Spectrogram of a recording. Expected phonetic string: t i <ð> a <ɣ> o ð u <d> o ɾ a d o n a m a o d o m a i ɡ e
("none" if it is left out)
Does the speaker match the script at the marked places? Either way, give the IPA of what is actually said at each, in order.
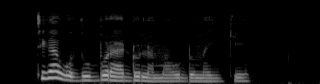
ɣ, ɣ, b

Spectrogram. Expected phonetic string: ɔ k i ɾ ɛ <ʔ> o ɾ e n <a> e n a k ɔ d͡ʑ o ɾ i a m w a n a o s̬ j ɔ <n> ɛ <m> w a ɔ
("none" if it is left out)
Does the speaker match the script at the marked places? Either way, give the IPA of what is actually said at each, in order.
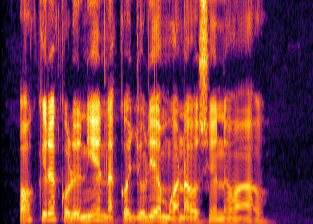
k, i, n, none

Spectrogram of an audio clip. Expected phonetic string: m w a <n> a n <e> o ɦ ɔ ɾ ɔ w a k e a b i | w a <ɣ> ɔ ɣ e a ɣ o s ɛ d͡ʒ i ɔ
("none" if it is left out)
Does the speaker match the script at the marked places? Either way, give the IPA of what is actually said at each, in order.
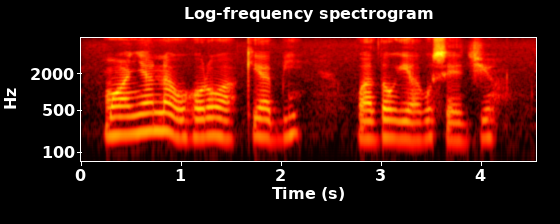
ɲ, a, ð

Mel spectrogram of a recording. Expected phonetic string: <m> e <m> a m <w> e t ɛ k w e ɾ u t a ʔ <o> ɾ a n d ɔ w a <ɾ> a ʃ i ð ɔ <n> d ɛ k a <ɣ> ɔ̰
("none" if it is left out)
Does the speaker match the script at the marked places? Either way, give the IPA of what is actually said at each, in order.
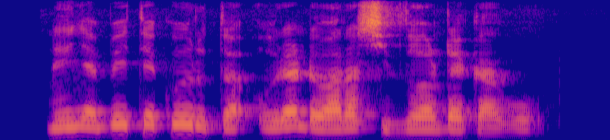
n, ɲ, b, o, ɾ, n, ɣ

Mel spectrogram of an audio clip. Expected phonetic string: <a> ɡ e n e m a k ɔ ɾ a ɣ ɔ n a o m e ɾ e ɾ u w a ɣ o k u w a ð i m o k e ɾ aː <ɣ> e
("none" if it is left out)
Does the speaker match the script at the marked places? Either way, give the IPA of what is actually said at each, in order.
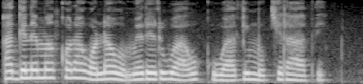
a, ð

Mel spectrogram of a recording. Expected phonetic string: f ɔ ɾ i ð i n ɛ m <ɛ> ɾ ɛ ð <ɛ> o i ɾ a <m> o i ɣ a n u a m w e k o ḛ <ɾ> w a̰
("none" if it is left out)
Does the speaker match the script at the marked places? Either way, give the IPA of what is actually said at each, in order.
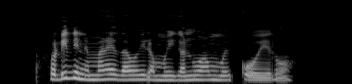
a, a, m, ɾ

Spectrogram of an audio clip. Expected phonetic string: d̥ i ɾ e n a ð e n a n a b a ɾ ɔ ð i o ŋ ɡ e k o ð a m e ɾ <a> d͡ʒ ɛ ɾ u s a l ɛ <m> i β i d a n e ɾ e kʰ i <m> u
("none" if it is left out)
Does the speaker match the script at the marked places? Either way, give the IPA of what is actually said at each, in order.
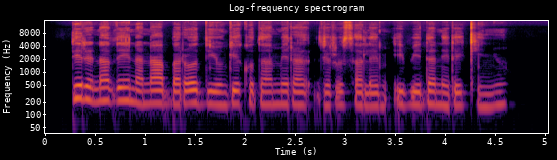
a, m, ɲ

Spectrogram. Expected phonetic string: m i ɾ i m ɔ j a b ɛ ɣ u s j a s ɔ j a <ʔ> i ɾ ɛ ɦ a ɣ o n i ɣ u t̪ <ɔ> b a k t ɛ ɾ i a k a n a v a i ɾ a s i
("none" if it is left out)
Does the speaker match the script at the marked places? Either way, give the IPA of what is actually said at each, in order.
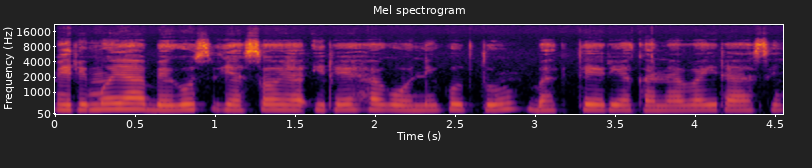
ʔ, u

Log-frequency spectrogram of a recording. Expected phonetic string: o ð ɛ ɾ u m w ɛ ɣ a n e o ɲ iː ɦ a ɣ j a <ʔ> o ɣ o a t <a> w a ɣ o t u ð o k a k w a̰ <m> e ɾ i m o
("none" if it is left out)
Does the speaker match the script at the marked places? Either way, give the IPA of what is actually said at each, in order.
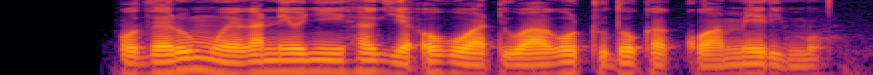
ʔ, i, m

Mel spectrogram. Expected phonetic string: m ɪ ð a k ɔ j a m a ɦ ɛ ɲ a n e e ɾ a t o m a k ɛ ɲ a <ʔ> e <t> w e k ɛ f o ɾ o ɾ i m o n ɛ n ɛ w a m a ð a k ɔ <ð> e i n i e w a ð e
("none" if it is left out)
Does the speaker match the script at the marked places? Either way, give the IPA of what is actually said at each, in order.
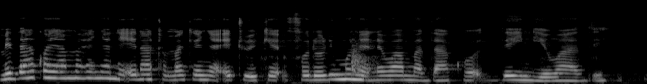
ʔ, t, ð

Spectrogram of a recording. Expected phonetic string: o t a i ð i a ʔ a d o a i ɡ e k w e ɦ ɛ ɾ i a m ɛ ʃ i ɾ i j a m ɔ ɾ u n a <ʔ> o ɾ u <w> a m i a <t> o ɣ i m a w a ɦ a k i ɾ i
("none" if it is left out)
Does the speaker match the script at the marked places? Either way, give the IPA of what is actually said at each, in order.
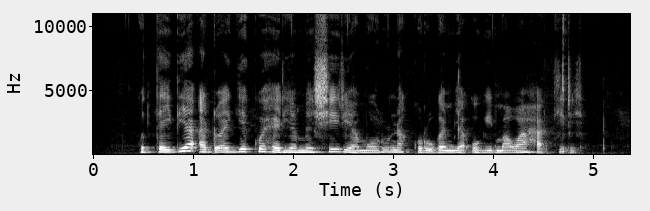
k, ɣ, ʔ

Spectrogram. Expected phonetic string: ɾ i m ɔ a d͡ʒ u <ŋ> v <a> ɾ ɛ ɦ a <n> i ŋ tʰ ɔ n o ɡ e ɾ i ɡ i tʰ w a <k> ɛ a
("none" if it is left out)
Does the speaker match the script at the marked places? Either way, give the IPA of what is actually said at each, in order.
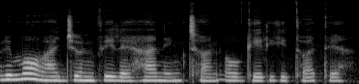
n, i, n, t

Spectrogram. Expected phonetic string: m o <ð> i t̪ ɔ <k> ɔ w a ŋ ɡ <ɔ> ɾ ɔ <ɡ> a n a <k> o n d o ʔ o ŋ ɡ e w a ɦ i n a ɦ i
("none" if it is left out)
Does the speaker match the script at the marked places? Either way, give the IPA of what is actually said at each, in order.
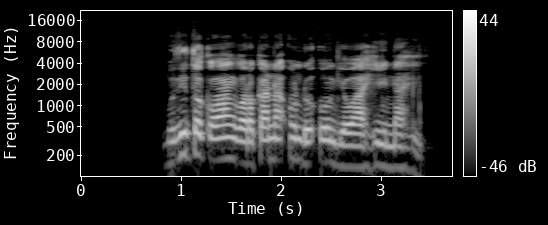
ð, k, ɔ, k, ʔ

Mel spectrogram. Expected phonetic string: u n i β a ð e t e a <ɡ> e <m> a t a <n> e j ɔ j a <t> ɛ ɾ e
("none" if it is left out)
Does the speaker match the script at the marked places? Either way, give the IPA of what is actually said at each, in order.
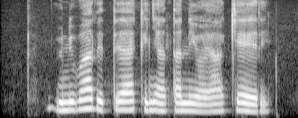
k, ɲ, n, k

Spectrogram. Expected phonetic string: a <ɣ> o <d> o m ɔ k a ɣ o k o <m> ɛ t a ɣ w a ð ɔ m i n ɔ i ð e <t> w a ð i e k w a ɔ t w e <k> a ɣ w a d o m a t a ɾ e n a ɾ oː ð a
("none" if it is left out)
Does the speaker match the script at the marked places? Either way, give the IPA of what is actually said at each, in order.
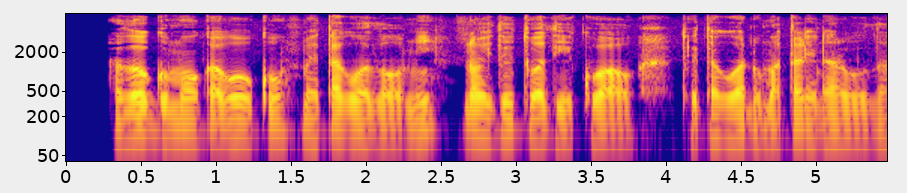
ð, ɡ, m, t, t

